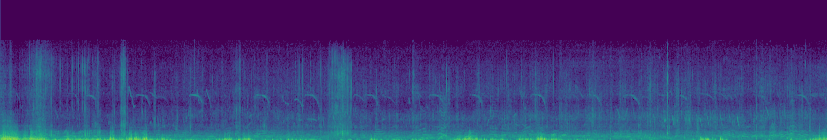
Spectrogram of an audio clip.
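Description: Wind gusts blow outdoors, rumbling in bursts.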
